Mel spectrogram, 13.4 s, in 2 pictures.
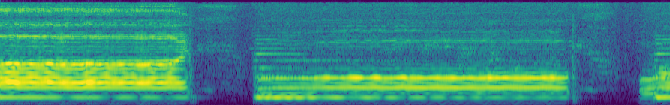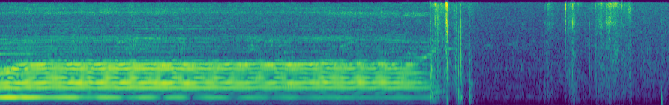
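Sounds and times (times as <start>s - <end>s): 
soprano singing: 0.0s - 5.8s, 6.4s - 11.1s.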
